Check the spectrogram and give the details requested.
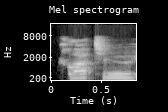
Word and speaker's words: Kalatu: Um, Well, funnily enough, I just started I've got a new Calatu blog. Is that how you pronounce it? Calatu? Kalatu, yeah, yeah.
